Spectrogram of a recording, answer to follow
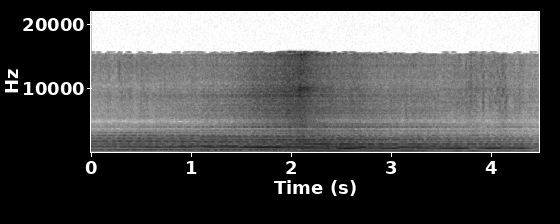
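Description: Logo sting of the outro: a sustained electronic chord of many held tones over a low rumble, swelling to its loudest about two seconds in with a brief whoosh.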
